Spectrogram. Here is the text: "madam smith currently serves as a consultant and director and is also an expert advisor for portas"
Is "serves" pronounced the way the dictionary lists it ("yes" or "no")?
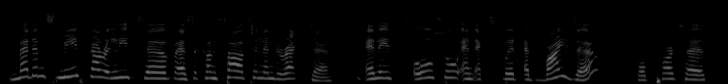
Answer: no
